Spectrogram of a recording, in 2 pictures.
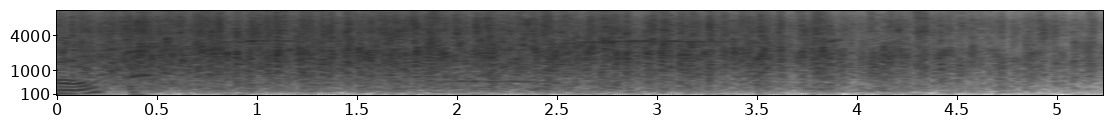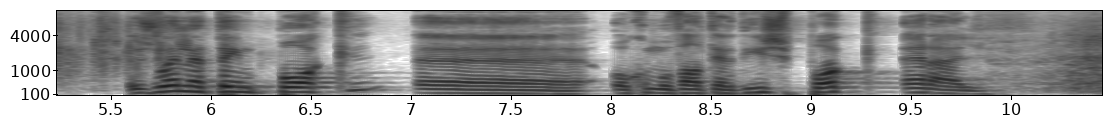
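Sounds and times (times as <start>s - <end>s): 
crowd applause: 0.0s - 5.8s
speech: 5.6s - 10.0s.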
